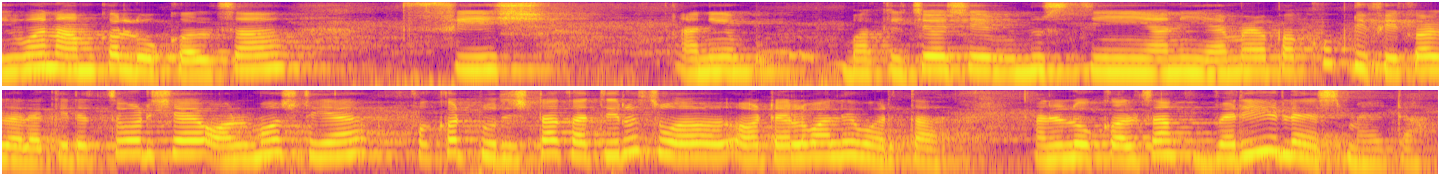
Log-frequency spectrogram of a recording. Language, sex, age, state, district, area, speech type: Goan Konkani, female, 45-60, Goa, Bardez, urban, spontaneous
